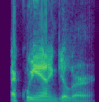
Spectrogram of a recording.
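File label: "equiangular", American English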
